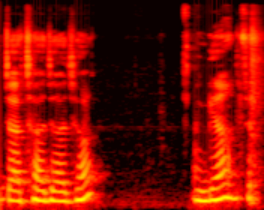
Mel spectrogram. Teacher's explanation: तालव्य वर्ण है, ई इचू ऐसा नाम तालु, तो ई छोटी या बड़ी, और चा वर्ग चा छा जा झा या, और ये सब कहाँ से बोले जाते हैं? ये सब आपका तालु से बोले जाते हैं।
